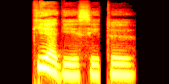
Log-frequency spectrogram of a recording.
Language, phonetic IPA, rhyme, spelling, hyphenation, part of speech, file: Hungarian, [ˈkijɛɡeːsiːtøː], -tøː, kiegészítő, ki‧egé‧szí‧tő, verb / adjective / noun, Hu-kiegészítő.ogg
- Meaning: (verb) present participle of kiegészít; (adjective) complementary, supplemental, supplementary, auxiliary, additional; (noun) 1. complement, supplement 2. complement 3. accessory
